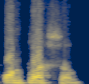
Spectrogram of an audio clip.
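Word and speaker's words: contraction: কন্ট্রাকশন আছে, উচ্চারণটা হবে কন্ট্রাকশন। হ্যাঁ, after pen ইজ এ কন্ট্রাকশন।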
